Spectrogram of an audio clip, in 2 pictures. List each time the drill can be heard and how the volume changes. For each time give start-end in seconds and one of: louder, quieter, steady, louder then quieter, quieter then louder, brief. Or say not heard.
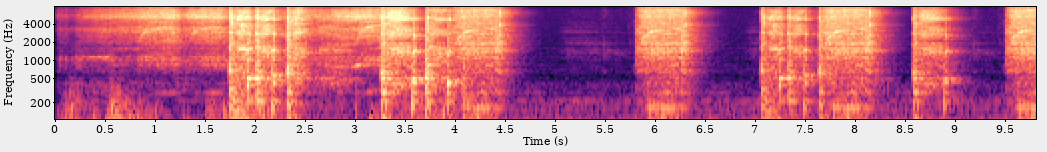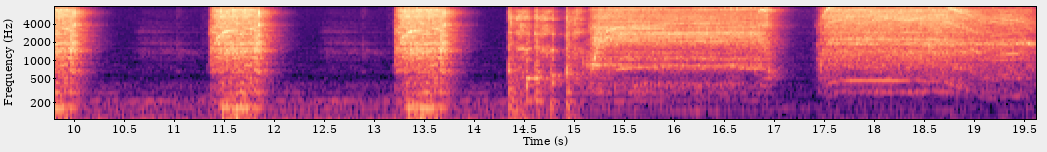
0.0-19.5 steady.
